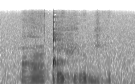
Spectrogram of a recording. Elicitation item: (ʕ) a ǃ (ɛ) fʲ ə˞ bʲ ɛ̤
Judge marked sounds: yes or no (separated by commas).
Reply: yes, yes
